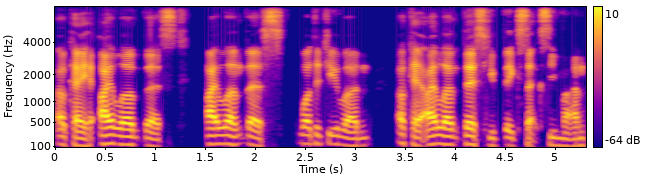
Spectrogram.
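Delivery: flat, expressionless delivery. Retelling a player's flirt-required line said in a flat voice: imitating Duke's flat normal voice. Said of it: "just in his perfectly normal voice".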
